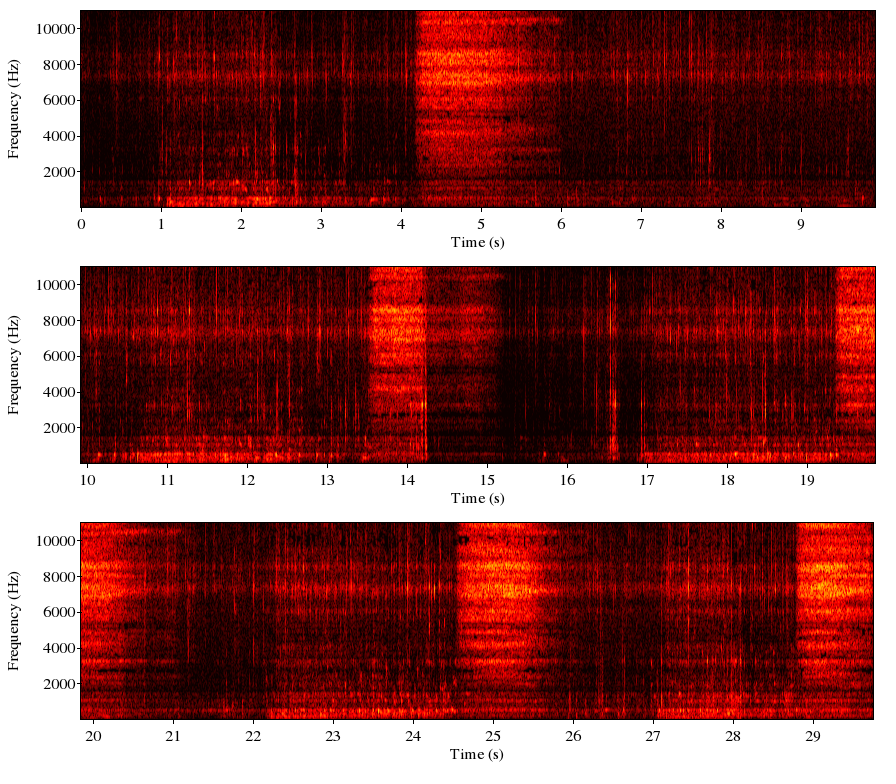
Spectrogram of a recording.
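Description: A scuba diver breathing through a regulator, recorded underwater: about five breaths, each a few seconds of low bubbling rumble from exhaled air followed by a short high hiss of inhaling.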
